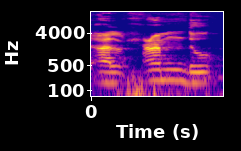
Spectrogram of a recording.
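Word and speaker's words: الحمد: সংশোধন করে দিব ইনশাআল্লাহ তো আলহামদু এখানে উচ্চারণটা বুঝতে পেরেছেন তো গলার ভেতর থেকে আপনাদের হা এর উচ্চারণ নিয়ে আসতে হবে আলহামদু আলহামদু এভাবে তারপরে রহমানির রাহিম এখানে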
